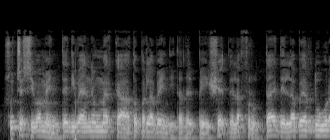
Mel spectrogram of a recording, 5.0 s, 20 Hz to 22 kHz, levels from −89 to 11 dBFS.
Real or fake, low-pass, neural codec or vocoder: real; 9.9 kHz; none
